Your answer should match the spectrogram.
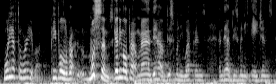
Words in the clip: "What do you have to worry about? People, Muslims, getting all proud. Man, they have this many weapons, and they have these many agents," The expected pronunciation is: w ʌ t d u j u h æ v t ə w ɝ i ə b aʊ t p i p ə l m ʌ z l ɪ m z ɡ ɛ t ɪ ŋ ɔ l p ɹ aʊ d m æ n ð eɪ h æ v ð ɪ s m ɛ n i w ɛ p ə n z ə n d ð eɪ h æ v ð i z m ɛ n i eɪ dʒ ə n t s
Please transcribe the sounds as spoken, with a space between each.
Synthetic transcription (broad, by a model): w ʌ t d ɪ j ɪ h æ f t ə w ɝ i ə b aʊ t p i p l m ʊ s l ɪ m z ɡ ɛ t ɪ ŋ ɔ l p aʊ m æ n ð eɪ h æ v ð ɪ s m ɛ n i w ɛ p ə n z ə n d ð eɪ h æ v ð i z m ɛ n i eɪ dʒ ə n t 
